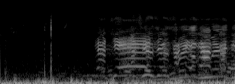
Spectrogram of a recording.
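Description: A cricket bat strikes the ball with one sharp knock about half a second in, then players shout loudly and high-pitched from about a second in as the batters run. A low wind rumble on the microphone runs underneath.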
